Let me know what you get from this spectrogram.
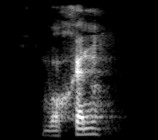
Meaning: plural of Woche
- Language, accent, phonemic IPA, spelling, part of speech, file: German, Austria, /ˈvɔχn/, Wochen, noun, De-at-Wochen.ogg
